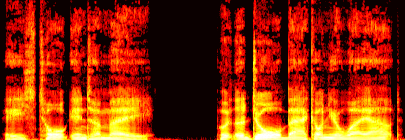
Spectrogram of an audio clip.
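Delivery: doorman's character voice; unimpressed doorman. A narrator's reading. Doorman ordering an intruder out, unimpressed.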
